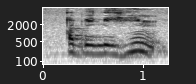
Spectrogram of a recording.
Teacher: قبلهم النون مع القاف إخفاء حقيقي بغنة مفخمة المرتبة الدنيا قبلهم الباء هنا ساكنة شديدة نفك شدتها بالقلقلة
